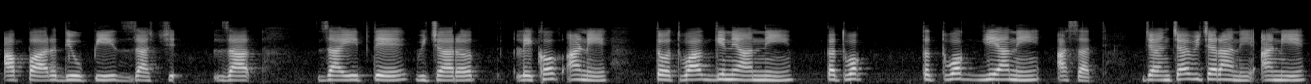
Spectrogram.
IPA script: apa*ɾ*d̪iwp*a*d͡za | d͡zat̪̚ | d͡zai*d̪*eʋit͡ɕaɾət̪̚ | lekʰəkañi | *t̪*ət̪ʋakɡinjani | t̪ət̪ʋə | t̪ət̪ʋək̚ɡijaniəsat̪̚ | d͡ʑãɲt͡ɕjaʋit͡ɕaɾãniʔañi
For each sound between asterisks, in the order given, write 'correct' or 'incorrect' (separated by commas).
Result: correct, incorrect, incorrect, correct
